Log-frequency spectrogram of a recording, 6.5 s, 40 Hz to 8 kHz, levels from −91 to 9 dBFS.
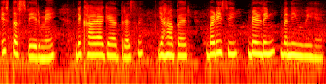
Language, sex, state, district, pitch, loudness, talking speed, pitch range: Hindi, female, Uttar Pradesh, Lucknow, 255 Hz, -17 LUFS, 130 wpm, 235-275 Hz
